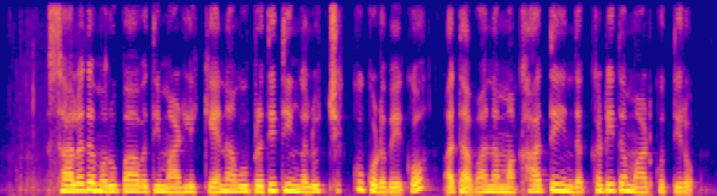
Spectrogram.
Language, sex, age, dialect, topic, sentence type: Kannada, female, 25-30, Central, banking, question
